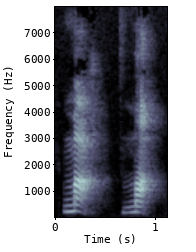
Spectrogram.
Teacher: the fourth tone is a down tone it is very emphatic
